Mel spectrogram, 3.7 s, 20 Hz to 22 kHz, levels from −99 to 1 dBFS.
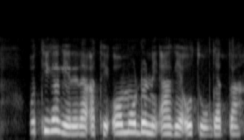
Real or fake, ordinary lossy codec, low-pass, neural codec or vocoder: fake; none; 7.2 kHz; vocoder, 22.05 kHz, 80 mel bands, Vocos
